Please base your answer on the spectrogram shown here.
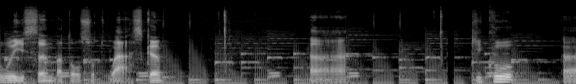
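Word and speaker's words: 聞く: Kiku should be unaccented, and it is.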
